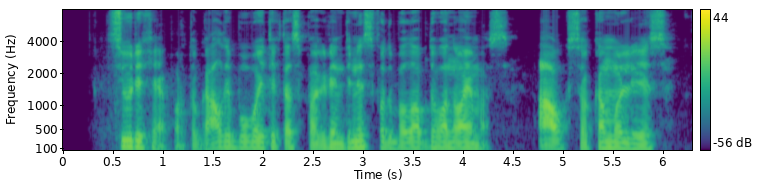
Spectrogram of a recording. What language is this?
Lithuanian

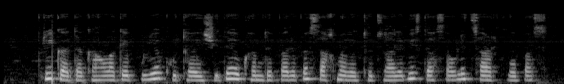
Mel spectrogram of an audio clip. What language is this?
Georgian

